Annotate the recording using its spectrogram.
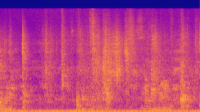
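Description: Scattered knocks and light clatter as a chest freezer is handled and shifted, over a low steady hum.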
